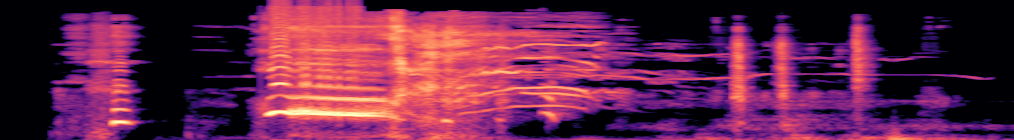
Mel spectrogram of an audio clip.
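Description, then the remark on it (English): A voice imitates a high-pitched locomotive whistle with a brief yelp, then a loud, sustained shrill wail that bends and fades, followed by faint clicks and breathy sounds. “Just train noises. Like a locomotive whistle.”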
